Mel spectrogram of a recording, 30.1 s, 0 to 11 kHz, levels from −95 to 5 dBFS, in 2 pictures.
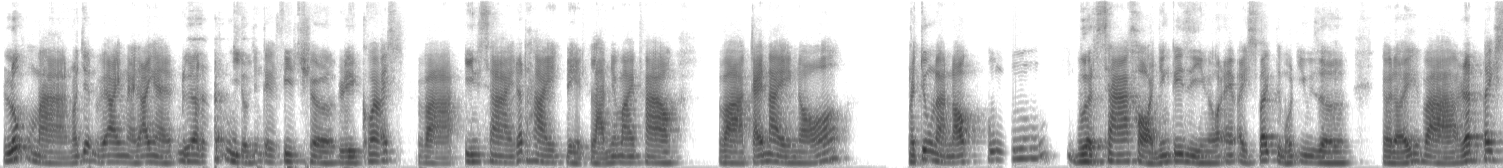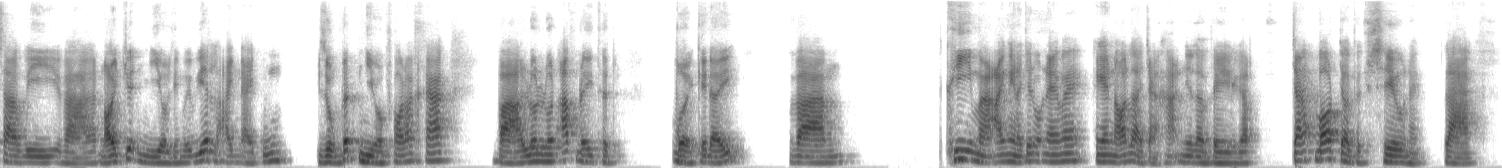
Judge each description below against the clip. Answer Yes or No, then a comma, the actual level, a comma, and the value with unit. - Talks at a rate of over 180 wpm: Yes, average, 205 wpm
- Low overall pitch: Yes, low, 125 Hz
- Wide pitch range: No, average, 3.8 semitones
